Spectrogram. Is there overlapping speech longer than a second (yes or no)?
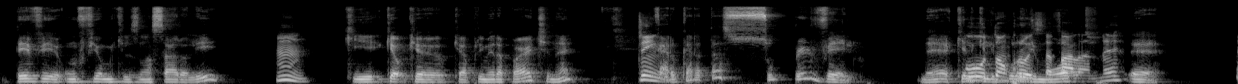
yes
